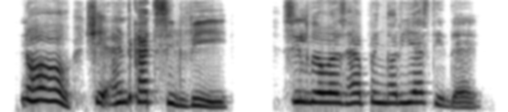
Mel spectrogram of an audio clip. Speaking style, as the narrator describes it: piped Bibi

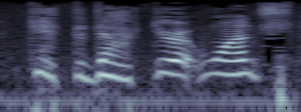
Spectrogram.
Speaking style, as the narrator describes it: wailed Mr

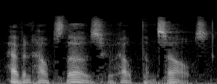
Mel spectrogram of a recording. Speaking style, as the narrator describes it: murmured

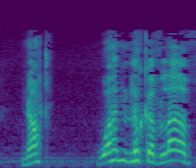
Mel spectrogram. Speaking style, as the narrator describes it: she cries

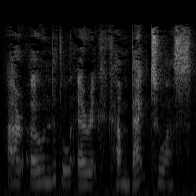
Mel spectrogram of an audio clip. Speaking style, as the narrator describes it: cried the Mombays in unison

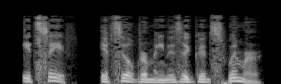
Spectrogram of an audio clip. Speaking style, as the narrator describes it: replied Mezcal

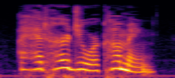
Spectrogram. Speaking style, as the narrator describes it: She murmured

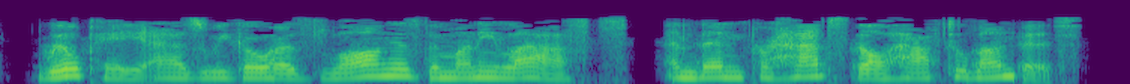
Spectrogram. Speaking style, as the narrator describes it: Miss Lydia would calmly say

